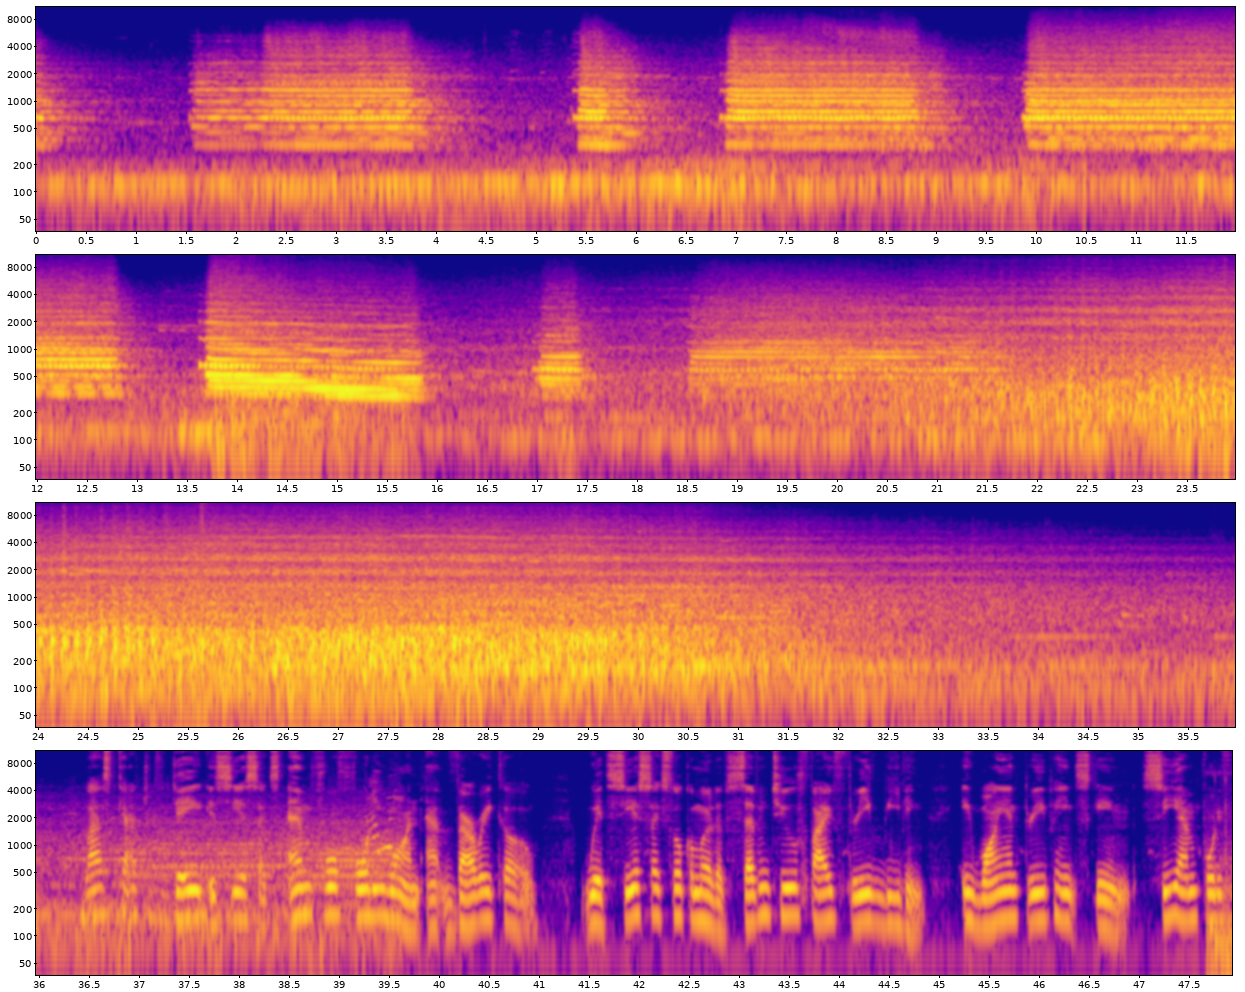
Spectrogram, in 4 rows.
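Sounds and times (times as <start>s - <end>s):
train horn blasts: 0.0s - 0.8s, 1.5s - 4.4s, 5.4s - 16.1s, 17.0s - 17.7s, 18.5s - 21.6s
train wheels clattering on rails: 20.7s - 33.4s.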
